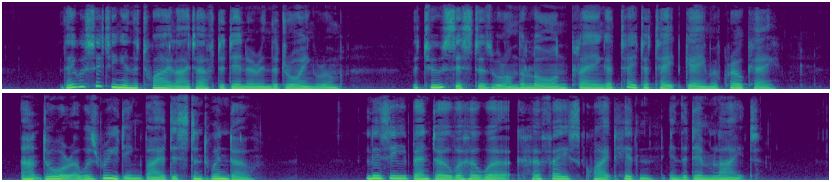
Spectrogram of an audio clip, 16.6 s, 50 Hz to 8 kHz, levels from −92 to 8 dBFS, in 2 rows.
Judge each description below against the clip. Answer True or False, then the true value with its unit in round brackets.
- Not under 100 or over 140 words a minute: False (180 wpm)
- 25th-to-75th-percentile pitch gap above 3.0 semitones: True (5.0 semitones)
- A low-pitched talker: False (165 Hz)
